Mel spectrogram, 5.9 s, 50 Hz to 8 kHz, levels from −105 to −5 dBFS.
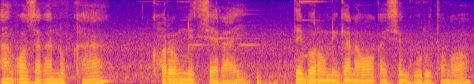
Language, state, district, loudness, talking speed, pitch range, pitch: Kokborok, Tripura, Dhalai, -20 LUFS, 140 wpm, 95-110 Hz, 105 Hz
